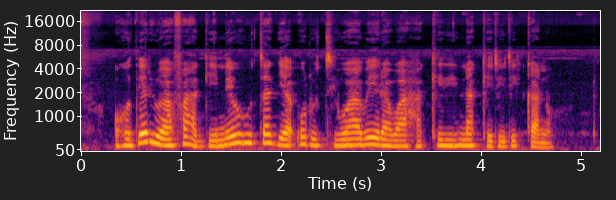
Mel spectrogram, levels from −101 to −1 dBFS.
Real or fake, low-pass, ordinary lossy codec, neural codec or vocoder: fake; none; none; vocoder, 44.1 kHz, 128 mel bands every 256 samples, BigVGAN v2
